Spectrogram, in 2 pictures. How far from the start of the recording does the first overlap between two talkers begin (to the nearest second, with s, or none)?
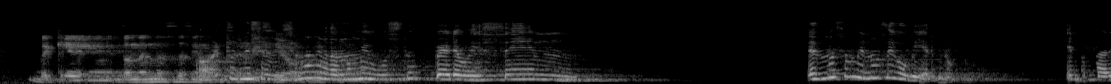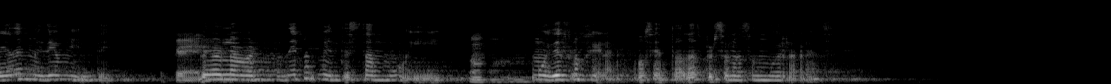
2 s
